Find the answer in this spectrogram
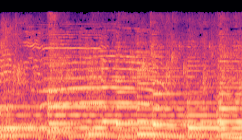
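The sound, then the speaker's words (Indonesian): An audience applauds for the Lord Jesus in a steady, dense patter of clapping that holds for the whole few seconds, layered over sustained keyboard chords and no speech. “Hubunganku penuh keajaiban tepuk tangan bagi Tuhan Yesus.”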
